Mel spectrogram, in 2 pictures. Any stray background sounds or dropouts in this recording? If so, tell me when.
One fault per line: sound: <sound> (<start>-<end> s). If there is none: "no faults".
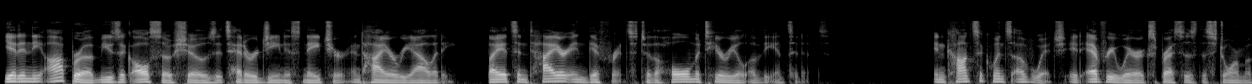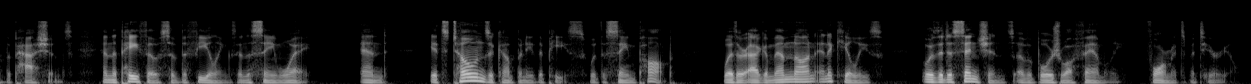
no faults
